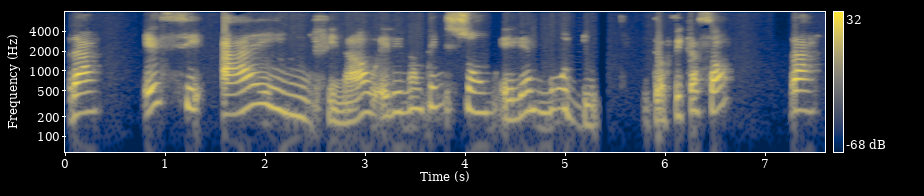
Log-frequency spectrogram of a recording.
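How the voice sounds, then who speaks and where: Slow, patient woman teaching Hebrew. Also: mid-range voice, creaky, darkish tone, dry recording, dull audio. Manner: patient, repeats syllables and checks with "tá? ok?". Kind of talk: slow classroom explanation.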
